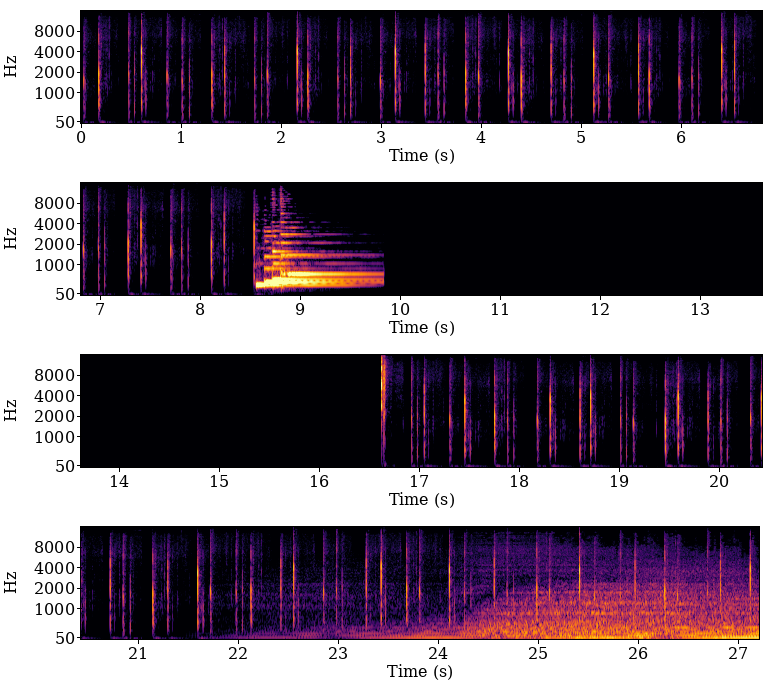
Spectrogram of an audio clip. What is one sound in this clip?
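Quick light footsteps patter on a hard surface.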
